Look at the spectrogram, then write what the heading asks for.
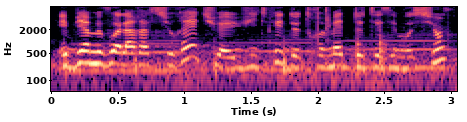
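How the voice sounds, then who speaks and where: An actress playing an earnest, trusting young heiress and devoted sister in a cartoon. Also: female voice, fairly high pitch, fast, over loud music, natural voice. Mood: concerned, insistent. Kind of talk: animated cartoon dub.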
